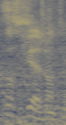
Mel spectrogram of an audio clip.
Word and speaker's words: zwierząt: Kultura do zwierząt.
